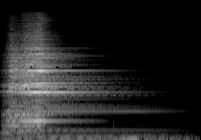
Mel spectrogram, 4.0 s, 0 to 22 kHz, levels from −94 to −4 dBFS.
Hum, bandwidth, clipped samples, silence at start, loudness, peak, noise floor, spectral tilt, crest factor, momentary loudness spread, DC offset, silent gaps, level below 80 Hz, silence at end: none; 16 kHz; under 0.1%; 0.1 s; -25 LUFS; -12 dBFS; -72 dBFS; 0.5 dB/octave; 22 dB; 23 LU; under 0.1%; none; -62 dBFS; 2.25 s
